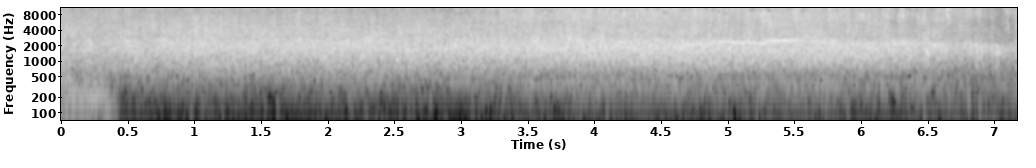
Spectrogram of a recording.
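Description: A large audience at a talk claps steadily for about seven seconds to welcome a computer science speaker presenting his research, a dense, even wash of hand claps that stays loud throughout with no voices on top.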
